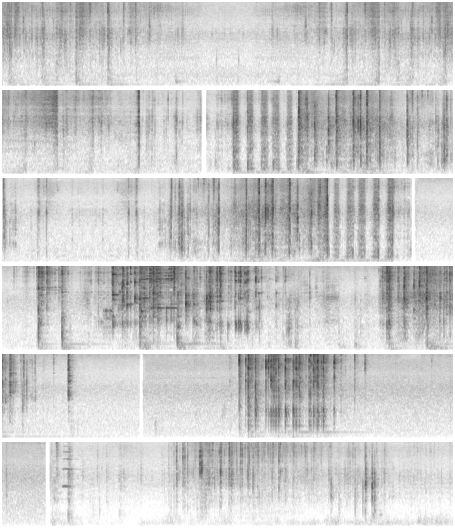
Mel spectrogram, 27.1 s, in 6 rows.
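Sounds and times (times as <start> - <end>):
tyre crushing plastic: 3.0 - 9.2, 14.0 - 18.4, 20.4 - 21.6.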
